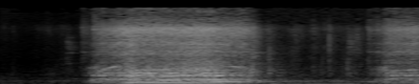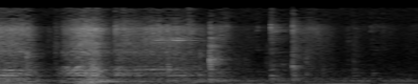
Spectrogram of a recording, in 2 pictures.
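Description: Industrial sewing machine stitching through layered fabric in short runs: a longer run starting about a second in, then two shorter runs with brief stops between.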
